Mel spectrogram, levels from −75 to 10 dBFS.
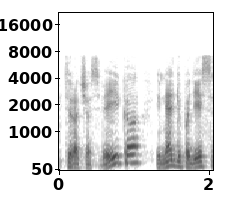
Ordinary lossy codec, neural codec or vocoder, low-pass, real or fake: MP3, 64 kbps; none; 7.2 kHz; real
